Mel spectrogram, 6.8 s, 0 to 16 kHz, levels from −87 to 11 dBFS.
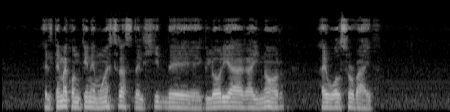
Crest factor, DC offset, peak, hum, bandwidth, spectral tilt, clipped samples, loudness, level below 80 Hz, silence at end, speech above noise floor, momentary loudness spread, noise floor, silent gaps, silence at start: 20 dB; under 0.1%; -6 dBFS; none; 9.6 kHz; -5.5 dB/octave; under 0.1%; -25 LUFS; -58 dBFS; 1.15 s; 37 dB; 10 LU; -61 dBFS; none; 0.65 s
